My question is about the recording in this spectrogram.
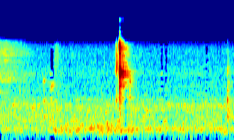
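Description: A single sharp click from a computer mouse button about a second in, over faint room hiss.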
